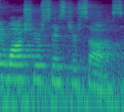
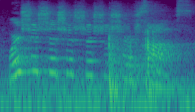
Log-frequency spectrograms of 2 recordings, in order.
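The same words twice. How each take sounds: First: "Wash Your Sister sauce" said as four plain words, wash, your, sister, sauce; joke pronunciation. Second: "Worcestershire sauce" said slowly and carefully, the proper way; careful proper name. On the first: Host repeating the viewers' nickname for the sauce, playful. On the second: Host naming the sauce properly before the joke version, slow and careful. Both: Shown as a demonstration. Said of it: "One of y'all taught me to say".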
